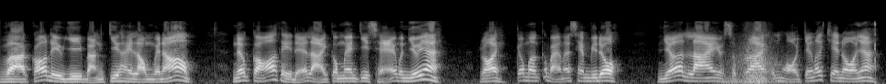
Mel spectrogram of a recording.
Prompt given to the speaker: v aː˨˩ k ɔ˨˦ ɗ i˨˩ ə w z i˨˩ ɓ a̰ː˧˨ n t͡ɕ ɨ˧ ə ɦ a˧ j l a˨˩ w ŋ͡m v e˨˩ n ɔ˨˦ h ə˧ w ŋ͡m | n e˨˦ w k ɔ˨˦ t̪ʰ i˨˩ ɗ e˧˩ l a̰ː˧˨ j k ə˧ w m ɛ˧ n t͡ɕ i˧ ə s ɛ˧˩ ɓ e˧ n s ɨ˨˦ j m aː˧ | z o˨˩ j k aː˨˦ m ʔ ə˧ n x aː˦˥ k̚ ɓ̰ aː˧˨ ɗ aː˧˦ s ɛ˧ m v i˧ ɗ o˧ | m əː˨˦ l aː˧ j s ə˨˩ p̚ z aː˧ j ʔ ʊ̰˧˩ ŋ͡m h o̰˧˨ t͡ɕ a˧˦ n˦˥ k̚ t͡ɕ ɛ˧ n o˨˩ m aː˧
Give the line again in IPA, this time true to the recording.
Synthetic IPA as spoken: v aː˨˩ k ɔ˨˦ ɗ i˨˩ ə w z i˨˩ ɓ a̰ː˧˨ n t͡ɕ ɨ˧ ə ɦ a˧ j l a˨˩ w ŋ͡m v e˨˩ n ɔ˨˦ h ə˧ w ŋ͡m | n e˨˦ w k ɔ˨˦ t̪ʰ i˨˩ ɗ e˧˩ l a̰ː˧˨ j k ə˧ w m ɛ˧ n t͡ɕ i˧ ə s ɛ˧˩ ɓ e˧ n z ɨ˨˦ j ɲ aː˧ | z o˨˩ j k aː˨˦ m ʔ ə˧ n k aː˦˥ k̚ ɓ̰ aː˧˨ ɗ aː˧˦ s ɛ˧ m v i˧ ɗ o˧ | ɲ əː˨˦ l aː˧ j s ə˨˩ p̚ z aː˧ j ʔ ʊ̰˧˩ ŋ͡m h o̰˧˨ t͡ɕ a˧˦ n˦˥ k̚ t͡ɕ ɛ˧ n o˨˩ ɲ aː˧

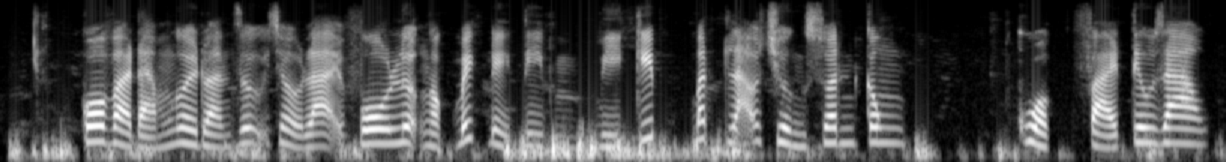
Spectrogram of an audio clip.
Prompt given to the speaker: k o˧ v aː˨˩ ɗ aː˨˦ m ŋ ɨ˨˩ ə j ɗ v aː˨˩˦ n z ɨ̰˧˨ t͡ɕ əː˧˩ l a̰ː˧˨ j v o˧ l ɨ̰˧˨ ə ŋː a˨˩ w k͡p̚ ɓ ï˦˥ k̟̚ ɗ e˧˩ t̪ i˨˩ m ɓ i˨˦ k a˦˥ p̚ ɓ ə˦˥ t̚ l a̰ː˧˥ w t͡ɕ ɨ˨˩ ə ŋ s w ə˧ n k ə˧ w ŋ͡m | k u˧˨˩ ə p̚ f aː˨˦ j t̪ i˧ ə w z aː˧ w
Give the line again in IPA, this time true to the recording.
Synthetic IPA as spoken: k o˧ v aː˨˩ ɗ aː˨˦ m ŋ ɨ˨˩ ə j ɗ w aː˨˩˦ n z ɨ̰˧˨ t͡ɕ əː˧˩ l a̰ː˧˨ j v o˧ l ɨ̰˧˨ ə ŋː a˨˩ w k͡p̚ ɓ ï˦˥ k̟̚ ɗ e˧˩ t̪ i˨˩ m ɓ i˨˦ k i˦˥ p̚ ɓ ə˦˥ t̚ l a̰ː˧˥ w t͡ɕ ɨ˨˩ ə ŋ s w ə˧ n k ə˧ w ŋ͡m | k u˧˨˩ ə k̚ f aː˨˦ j t̪ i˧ ə w z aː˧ w

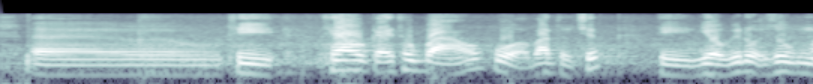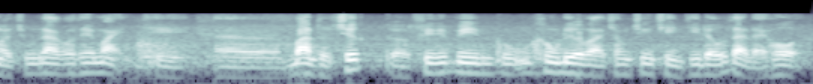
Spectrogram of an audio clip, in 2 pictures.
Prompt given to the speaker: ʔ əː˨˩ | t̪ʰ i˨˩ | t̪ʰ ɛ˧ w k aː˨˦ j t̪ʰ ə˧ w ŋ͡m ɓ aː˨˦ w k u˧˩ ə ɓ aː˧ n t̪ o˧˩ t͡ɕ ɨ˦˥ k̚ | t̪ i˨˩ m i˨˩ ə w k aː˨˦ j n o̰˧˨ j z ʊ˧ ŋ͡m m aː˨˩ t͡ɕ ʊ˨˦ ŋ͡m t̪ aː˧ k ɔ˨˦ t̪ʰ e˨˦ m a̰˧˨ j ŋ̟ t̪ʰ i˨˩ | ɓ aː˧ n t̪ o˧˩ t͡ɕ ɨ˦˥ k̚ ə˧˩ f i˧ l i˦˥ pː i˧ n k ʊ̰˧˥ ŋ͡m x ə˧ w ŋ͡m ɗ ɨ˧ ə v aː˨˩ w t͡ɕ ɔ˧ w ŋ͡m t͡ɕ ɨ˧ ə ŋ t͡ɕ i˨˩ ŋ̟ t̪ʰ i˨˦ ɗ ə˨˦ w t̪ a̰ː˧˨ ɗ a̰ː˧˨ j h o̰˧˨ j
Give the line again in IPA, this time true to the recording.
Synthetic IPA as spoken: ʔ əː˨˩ | t̪ʰ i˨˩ | t̪ʰ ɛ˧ w k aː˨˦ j t̪ʰ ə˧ w ŋ͡m ɓ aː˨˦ w k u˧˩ ə ɓ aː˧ n t̪ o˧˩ t͡ɕ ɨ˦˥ k̚ | t̪ʰ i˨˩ ɲ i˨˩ ə w k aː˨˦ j n o̰˧˨ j z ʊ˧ ŋ͡m m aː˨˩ t͡ɕ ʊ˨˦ ŋ͡m t̪ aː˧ k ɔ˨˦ t̪ʰ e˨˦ m a̰˧˨ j ŋ̟ t̪ʰ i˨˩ | ɓ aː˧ n t̪ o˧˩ t͡ɕ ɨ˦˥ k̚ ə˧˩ f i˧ l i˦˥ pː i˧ n k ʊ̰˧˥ ŋ͡m x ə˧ w ŋ͡m ɗ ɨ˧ ə v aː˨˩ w t͡ɕ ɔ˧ w ŋ͡m t͡ɕ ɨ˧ ə ŋ t͡ɕ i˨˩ ŋ̟ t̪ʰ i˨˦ ɗ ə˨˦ w t̪ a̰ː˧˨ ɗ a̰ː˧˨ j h o̰˧˨ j

